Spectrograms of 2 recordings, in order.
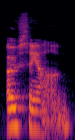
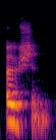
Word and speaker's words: ocean: This one is: ocean. It's not "o-say-ahn". In British English it's: ocean. Ocean.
